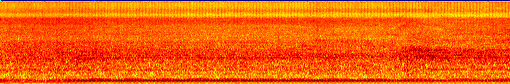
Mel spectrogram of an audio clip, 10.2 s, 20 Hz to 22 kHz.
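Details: Isuzu 4FG1 2.4-litre inline-four at idle after valve clearances were set to 0.25 mm intake, 0.35 mm exhaust per manual: light, fairly regular ticking about three a second, worse than before the adjustment; cause unknown.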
